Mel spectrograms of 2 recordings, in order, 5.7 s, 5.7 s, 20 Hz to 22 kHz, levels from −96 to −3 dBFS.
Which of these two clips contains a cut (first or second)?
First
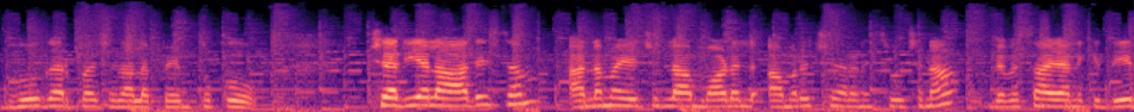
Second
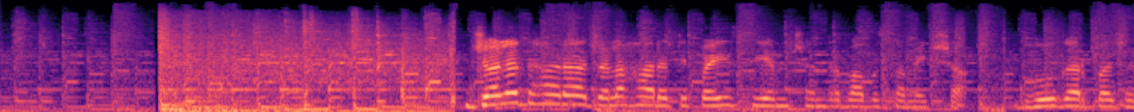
second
